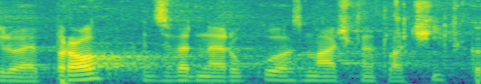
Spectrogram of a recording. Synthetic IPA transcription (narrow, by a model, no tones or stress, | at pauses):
ɡdo̞jɛpɾoɛzvɛdnɛɾukuazmaːt͡ʃknɛt̪lat͡ʃiːt̪k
